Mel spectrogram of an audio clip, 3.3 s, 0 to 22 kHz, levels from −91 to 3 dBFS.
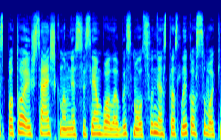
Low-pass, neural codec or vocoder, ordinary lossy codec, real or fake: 14.4 kHz; none; Opus, 64 kbps; real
